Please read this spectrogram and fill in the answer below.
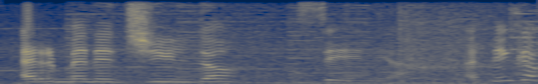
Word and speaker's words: Ermenegildo Zegna: Ermenegildo Zegna. Because I've learned Italian for almost a year, and guess what I've learned? All of the brand names. Ermenegildo Zegna.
